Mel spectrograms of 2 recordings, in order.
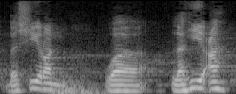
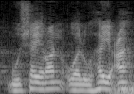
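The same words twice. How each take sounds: First: Both names start with an 'a' vowel. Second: Both names start with a 'u' vowel. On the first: "بفتح أولهما" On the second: "بضم أولهما"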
